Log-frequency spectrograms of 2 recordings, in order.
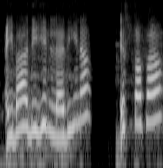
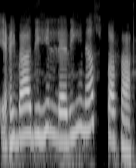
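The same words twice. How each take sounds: First: A separate glottal stop begins istafa. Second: The nun runs straight into the next sound. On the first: The speaker calls it wrong. "ऐसे नहीं पढ़ा है" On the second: The speaker calls it right. "नून के बाद आप सीधा मिलाते हैं सौद के साथ"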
